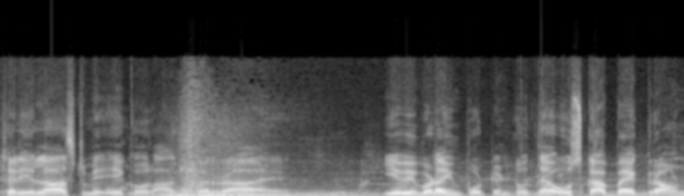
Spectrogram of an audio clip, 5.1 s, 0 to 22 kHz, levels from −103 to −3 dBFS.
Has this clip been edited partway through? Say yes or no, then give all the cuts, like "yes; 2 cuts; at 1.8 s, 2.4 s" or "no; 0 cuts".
yes; 1 cut; at 1.3 s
